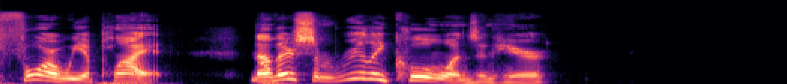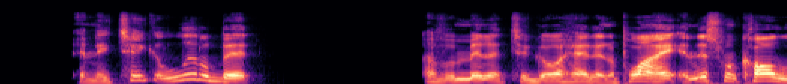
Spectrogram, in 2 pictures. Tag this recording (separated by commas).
Speech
